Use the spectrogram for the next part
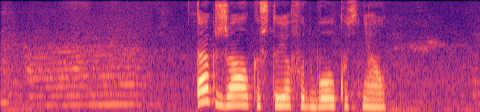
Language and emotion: Russian, sad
